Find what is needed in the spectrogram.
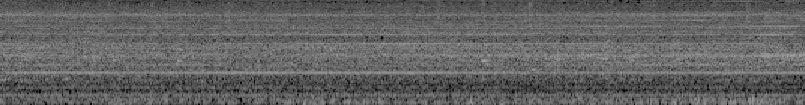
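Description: Fire trucks' engines running steadily: a constant mechanical drone with a thin, steady whine over it.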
